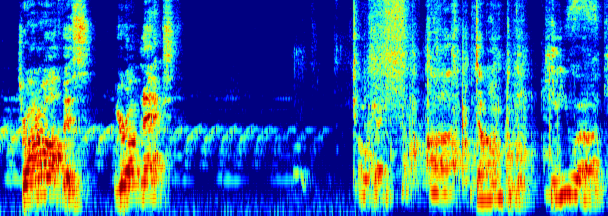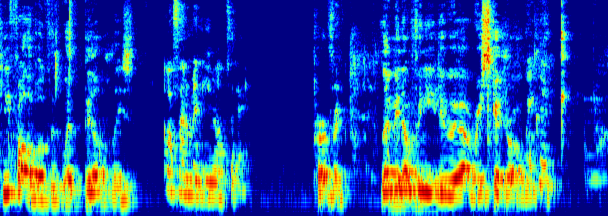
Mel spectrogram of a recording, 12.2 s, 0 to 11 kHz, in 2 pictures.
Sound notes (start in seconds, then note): 3.6 pencils rattling in cup more softly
